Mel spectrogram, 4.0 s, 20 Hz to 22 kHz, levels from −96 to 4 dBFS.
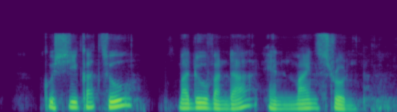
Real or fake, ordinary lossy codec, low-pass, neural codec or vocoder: fake; none; 7.2 kHz; codec, 16 kHz, 4.8 kbps, FACodec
